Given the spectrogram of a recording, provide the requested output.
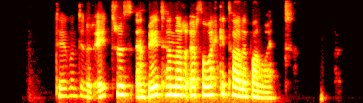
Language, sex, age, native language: Icelandic, female, 40-49, Icelandic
